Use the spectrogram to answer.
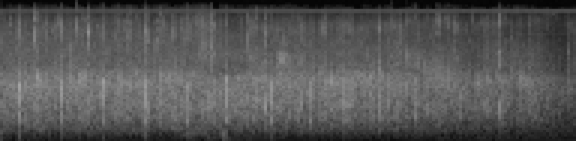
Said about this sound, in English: Hey, one more round of applause. Thank you, guys. Good work.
